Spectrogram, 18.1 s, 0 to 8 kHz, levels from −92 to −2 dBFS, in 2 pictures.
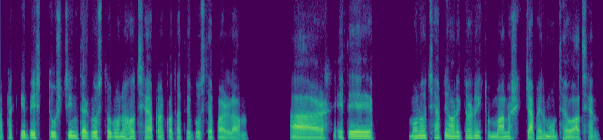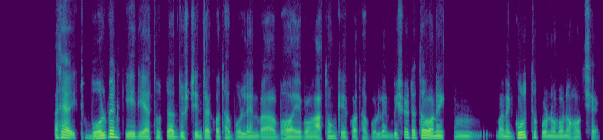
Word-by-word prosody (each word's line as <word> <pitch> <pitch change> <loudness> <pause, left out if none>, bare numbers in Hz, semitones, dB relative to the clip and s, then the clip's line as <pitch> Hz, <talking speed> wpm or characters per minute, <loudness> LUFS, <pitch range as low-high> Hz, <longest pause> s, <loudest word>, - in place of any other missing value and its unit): আপনাকে 120 +2 -5
বেশ 130 - +3 0.2
দুশ্চিন্তাগ্রস্ত 115 0 +1 0.2
মনে 105 0 0
হচ্ছে 110 - -3
আপনার 95 0 -4
কথাতে 100 +1 -5
বুঝতে 100 +1 -4
পারলাম। 85 -3 -1 0.8
আর 90 0 +4 0.3
এতে 125 +2 0 0.9
মনে 120 +2 +3
হচ্ছে 135 - -1
আপনি 130 - -3
অনেক 115 0 0
ধরনের 130 0 +1
একটু 120 - -10
মানসিক 105 +5 0
চাপের 115 +3 +1
মধ্যেও 100 +2 -2
আছেন। - - -9 1.0
আচ্ছা 165 - +4 0.2
একটু - - -21 0.2
বলবেন 140 +9 +7
কী? 110 - -3
যে 115 - -1
এতটা 120 +1 -3
দুশ্চিন্তার 120 +2 -1
কথা 115 - -2
বললেন 95 -1 -2
বা 90 - 0 0.2
ভয় 105 -1 +1
এবং 100 +1 -3
আতঙ্কের 115 +1 -4
কথা - - -4
বললেন 65 - -7
বিষয়টা 145 +2 -1
তো - - +5
অনেক 125 0 +2 0.2
উম 95 -3 -4 0.5
মানে 105 +3 -1
গুরুত্বপূর্ণ 150 - +2
মনে 95 +1 -1
হচ্ছে। - - -6
110 Hz, 145 wpm, -24 LUFS, 100-125 Hz, 1.0 s, বলবেন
